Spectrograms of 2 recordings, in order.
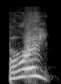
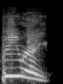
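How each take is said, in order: First: The stress is on the second syllable. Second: The stress is on the first syllable. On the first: The speaker calls it right. "Emphasis. Berate" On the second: The speaker calls it wrong. "not berate"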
